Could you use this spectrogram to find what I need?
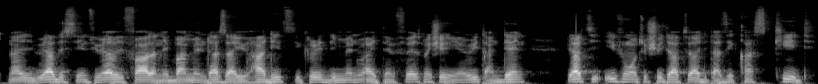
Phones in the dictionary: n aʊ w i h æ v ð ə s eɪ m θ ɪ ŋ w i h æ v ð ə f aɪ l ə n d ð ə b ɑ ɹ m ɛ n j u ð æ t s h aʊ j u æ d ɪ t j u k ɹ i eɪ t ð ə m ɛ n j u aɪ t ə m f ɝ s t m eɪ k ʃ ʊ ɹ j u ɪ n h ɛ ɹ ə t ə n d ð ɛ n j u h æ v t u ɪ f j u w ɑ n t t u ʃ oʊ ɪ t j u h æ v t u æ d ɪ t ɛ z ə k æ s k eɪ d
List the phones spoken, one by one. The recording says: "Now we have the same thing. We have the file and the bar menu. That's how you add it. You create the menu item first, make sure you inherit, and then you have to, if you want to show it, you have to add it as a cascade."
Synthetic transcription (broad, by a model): n aʊ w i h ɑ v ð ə s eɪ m t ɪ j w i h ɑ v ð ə f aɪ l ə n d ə b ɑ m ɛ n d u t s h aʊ j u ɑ d ɪ t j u k ɹ i eɪ t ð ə m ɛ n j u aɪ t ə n f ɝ s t m eɪ k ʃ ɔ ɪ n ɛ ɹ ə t ə n d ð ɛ n j u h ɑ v t u ɪ f j u w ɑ n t t u ʃ ɪ t j u h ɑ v t u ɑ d ɪ t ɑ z ə k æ s k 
